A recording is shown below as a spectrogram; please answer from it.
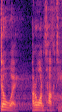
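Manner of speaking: curt, sharp, snapping, barked delivery. Retelling how a woman in bed snapped at a visitor: imitating a sharp bark. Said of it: "she barks back at me again".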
